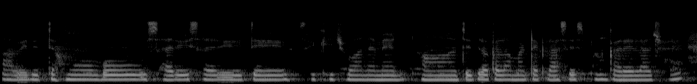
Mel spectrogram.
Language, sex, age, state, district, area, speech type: Gujarati, female, 18-30, Gujarat, Junagadh, urban, spontaneous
